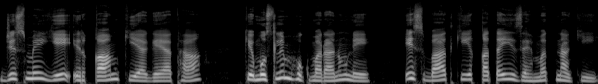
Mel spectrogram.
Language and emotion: Urdu, neutral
